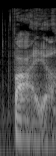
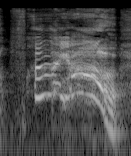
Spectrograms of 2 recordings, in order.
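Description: First: Said in the usual way. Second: Very high, drawn-out shriek of FIRE; playful scream. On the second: Pretend. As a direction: squeal it out long and high. Playful scream of the card's word.

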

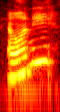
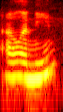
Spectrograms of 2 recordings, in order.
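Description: First: "Eleni?" said higher with a bright questioning rise; second try at "Eleni?", EL-uh-nee, pitched up as if asking; "Eleni?" lifted high, checking it's right; rechecking the name. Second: First careful guess at "Eleni?", EL-uh-nee; "Eleni?" sounded out hesitantly; unsure name try. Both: Shown as a demonstration. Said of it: "I hope I said that right".

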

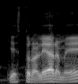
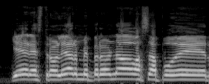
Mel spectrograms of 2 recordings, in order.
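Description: First: Low-pitched, held-back challenge; restrained, lower voice; low taunt. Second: Louder, higher taunt; worked-up, loud defiance; defiant outburst. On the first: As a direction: mutter it low at the troll. First take of taunt to enemy. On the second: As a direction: challenge the enemy with raised voice. Taunt escalates at the enemy. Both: Real, not acted.

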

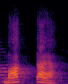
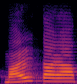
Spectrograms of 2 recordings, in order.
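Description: First: 막다 said as "mak-tta", ㄱ kept; pronunciation contrast. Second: 맑다 said slowly as "mal-tta", ㄹ kept; pronunciation contrast. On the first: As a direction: say 막다 with a stopped k before "tta". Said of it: "헷갈리지?". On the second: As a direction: raise and stretch 맑다 as "mal-tta". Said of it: "이거 맑다야, 막다야". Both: Shown as a demonstration.

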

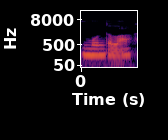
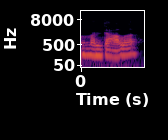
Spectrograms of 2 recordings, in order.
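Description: First: "mundala" with first vowel as in "sun", stressed first; Sanskrit pronunciation. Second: "mandala" with "man" first and stress on "DAL"; common English pronunciation. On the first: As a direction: say "mundala" as MUN-duh-la. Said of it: "the pronunciation in Sanskrit". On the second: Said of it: "as everyone says". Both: Shown as a demonstration.

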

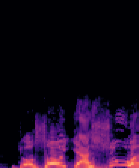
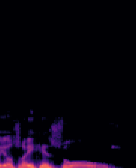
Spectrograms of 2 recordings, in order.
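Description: First: Slow, loud divine pronouncement, higher; voice of the Lord. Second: Said in the usual way. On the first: Acted. The voice from heaven naming itself to Saul, slow and loud. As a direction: proclaim each word slowly from above. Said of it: "Oiga lo que le dijo la voz". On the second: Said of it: "No le dijo".

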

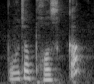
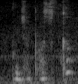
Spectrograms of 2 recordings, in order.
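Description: First: Said in the usual way. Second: Hushed whisper to a pet. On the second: Real, not acted. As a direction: whisper it softly. Whispered repeat to the dog.

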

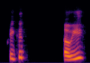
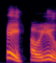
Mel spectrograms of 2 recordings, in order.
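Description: First: Said in the usual way. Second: High, loud cheerful hello; bright friendly greeting. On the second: Retold or imitated. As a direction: greet him brightly and warmly. Samantha greets him at signing.

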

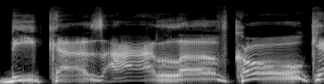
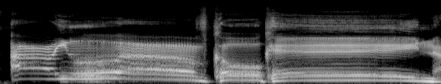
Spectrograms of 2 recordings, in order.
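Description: First: High, slow, showy cry with jazz hands; enthusiastic outburst. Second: High, very slow shouted cry, drawn out; louder repeat. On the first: Melvin, high on cocaine, shows off to Gavin, high slow shout. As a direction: belt it out like a manic showman. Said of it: "With jazz hands and enthusiasm". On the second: Melvin shouts again from the car, very slow high cry. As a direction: bellow it even bigger, arms pushing the roof. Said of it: "repeated the statement louder". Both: A narrator's reading.

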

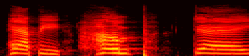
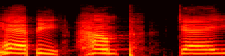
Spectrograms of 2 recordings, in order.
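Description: First: Happy Hump Day, slow, Hump dragged out; suggestive stress. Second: Happy Hump Day with Hump leaned on slowly; suggestive stress. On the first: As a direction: draw out Hump with innuendo. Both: Shown as a demonstration. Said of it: "when you say it like that".

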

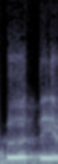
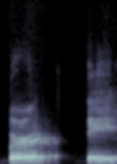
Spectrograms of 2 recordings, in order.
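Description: First: "birthday" misread as bird-day; Thai-style "birthday", like bird-day; wrong bird-day. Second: "birthday" low, with a full ir and th; lower, separated BIRTH... day; correct ir sound. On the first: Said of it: "ถ้า birthday มันเป็นนก". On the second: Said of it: "มันเป็น ไออาร์ มันต้อง". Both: Shown as a demonstration.

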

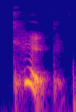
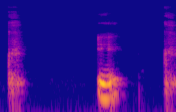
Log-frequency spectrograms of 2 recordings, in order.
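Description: First: Said in the usual way. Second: "K, I, k" as three separate short sounds; sounded out. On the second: Shown as a demonstration. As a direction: split kick into bare K, short I, bare k. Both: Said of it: "start of the word and the end".

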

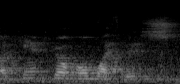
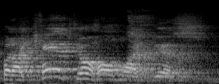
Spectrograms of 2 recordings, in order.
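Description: First: Low, hushed, slow admission; saying to himself. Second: Slow, forceful self-reproach; emphatic refusal. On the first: Gambler alone thinking of home, quietly to himself. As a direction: murmur it slowly, as a private thought. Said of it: "but he said to himself". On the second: Gambler refusing to return broke, emphatically. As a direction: drive it home, slowly and firmly. Same thought repeated with force. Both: Acted.

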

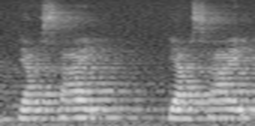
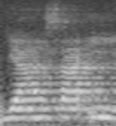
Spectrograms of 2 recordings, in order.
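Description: First: "yasai" in two beats, ya-sai; linked vowels. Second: "yasai" as ya-sa-i, i on its own; separate vowels. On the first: Teacher corrects to the joined reading for students, vowels linked. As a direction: glide a into i in "yasai". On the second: Teacher offers students the wrong reading, vowels apart. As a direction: split "yasai" into three beats. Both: Shown as a demonstration. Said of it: "À không, đọc là".

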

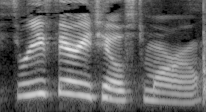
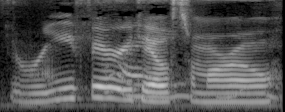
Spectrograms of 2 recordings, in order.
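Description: First: Reciting promise. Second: Muttered promise. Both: Acted. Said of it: "keep saying it".

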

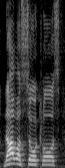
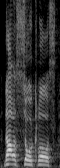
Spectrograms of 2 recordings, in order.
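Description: The two takes are said the same way.

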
